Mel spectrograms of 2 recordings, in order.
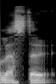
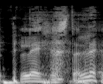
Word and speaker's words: Leicester: Och här har du ett jäkligt bra uttal på, på Leicester. Eh, Leicester.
